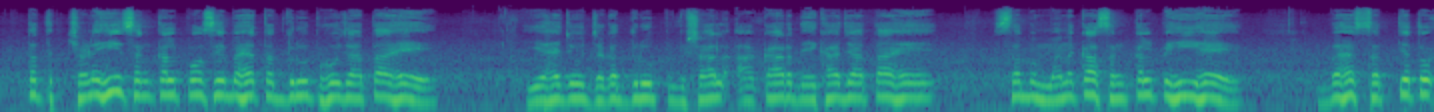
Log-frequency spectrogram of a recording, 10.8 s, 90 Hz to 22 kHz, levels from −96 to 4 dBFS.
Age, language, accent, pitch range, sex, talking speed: 40-59, Hindi, native, 175-210 Hz, male, 145 wpm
